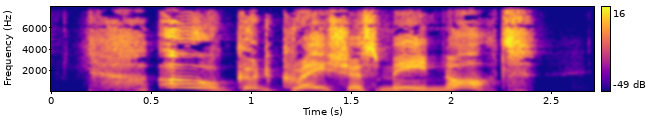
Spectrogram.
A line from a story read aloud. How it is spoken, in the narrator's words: cried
